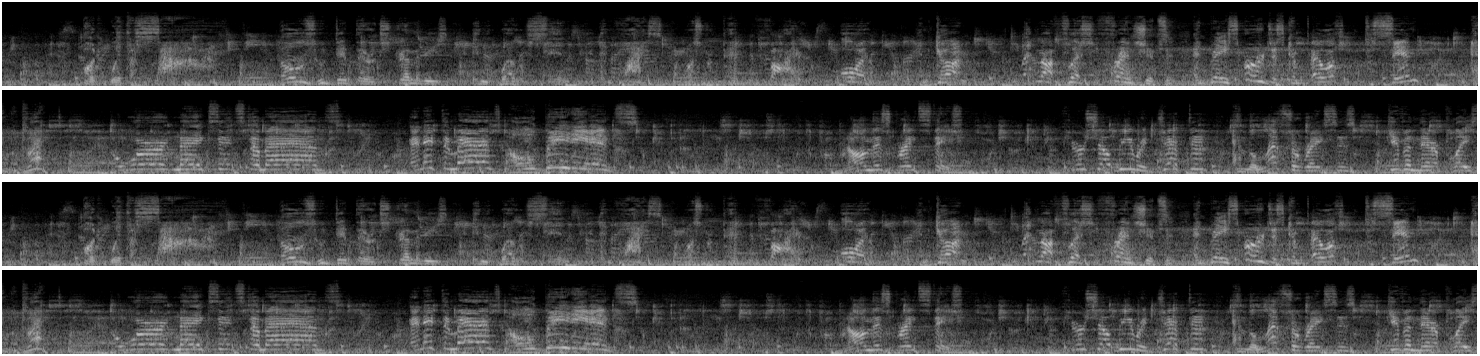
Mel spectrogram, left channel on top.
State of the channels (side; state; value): both; identical; correlation 1.00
